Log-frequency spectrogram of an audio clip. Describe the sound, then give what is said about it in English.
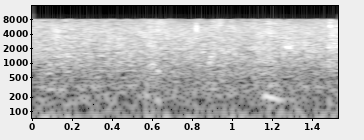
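Steady black rain patters down on hard surfaces in the northwest section of a city after a bomb blast, a dense, even hiss of countless drops with no voices, continuing unbroken throughout. “Mother, have you ever seen rain that's black like this?”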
